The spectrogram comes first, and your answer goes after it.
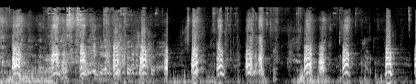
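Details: Dogs playing wildly off leash at a dog park: a rapid run of loud, sharp barks and yips, bursts coming every half second or so with brief pauses, with faint human voices in between.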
